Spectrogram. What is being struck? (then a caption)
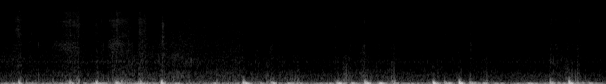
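Cotton ball. A small, soft white cotton ball is held between the fingers in front of the mic and gently tapped with the fingertips. The taps land as soft, muffled low thumps at an uneven pace, each dying away almost at once over a faint background hiss.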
